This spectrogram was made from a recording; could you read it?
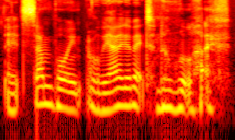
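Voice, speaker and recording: A woman, hoarse from being sick, hosts a podcast casually in a croaky voice with creaky starts. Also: sits low, fairly even intonation, fast talker, a little mellow, no echo. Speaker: podcast host.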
